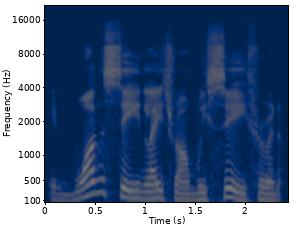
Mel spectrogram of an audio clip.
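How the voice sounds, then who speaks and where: A man co-hosts a casual film podcast. His voice is bright and forceful, recorded dry with very little room. He talks in a rambling, jokey way, as if working through trivia notes. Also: medium pitch, lively intonation, normal speed, no room sound. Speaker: podcast co-host.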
